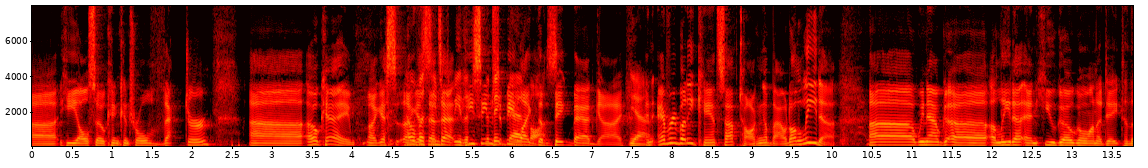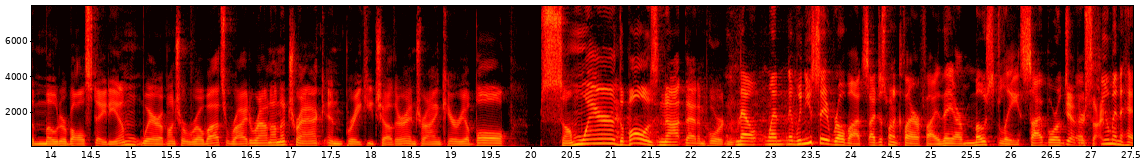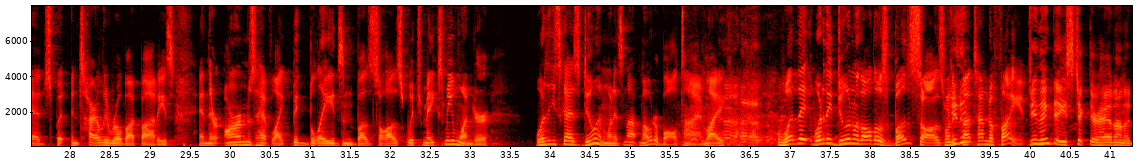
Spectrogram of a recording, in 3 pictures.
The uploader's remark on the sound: this live episode, taped at Boston's CitySpace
